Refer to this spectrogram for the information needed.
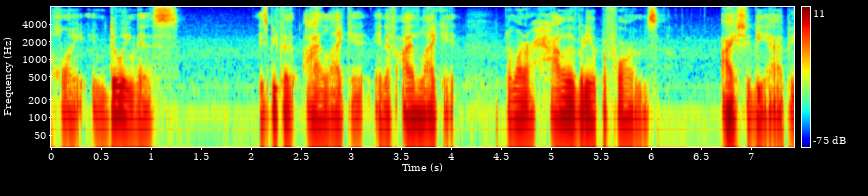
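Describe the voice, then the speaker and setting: A somewhat breathy, dark and mellow voice with fairly even intonation, dry and close with no echo, on a very clean recording with a silent background. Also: man. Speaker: youtuber. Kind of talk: video diary monologue. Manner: soft-spoken.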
